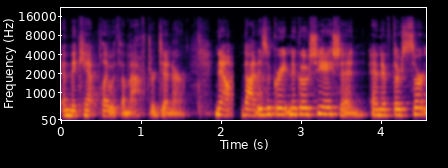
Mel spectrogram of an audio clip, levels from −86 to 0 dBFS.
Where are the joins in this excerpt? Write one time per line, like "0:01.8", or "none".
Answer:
0:02.1

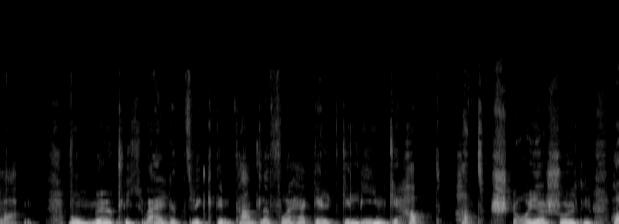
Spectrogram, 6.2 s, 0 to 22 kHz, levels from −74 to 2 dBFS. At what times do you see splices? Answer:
0:04.9

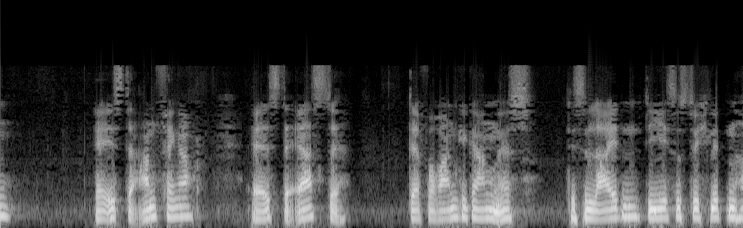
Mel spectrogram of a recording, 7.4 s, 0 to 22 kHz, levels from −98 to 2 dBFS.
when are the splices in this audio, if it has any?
0:05.6

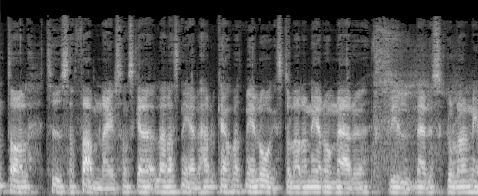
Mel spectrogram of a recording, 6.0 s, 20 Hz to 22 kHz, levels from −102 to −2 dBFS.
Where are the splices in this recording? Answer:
none

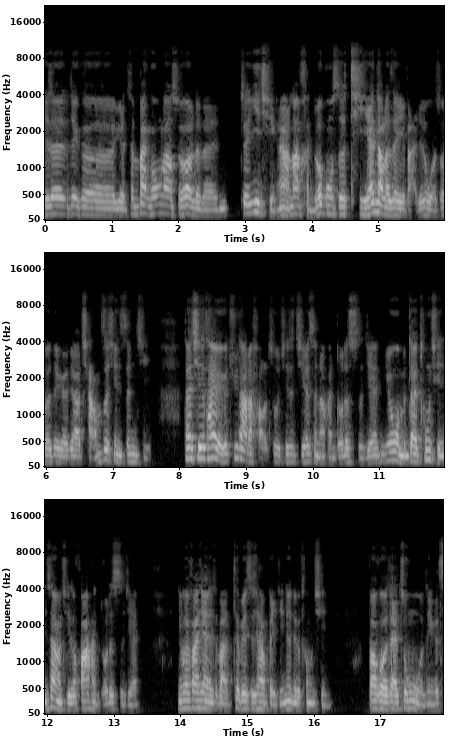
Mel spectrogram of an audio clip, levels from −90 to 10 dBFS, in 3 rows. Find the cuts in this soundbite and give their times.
0:03.7

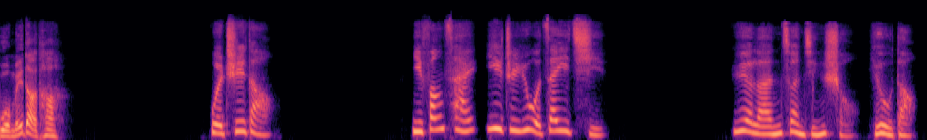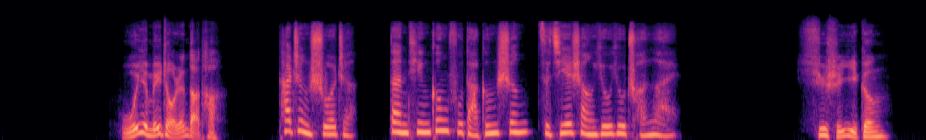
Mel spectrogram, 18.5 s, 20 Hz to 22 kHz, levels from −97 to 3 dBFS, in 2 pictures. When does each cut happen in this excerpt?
0:11.9

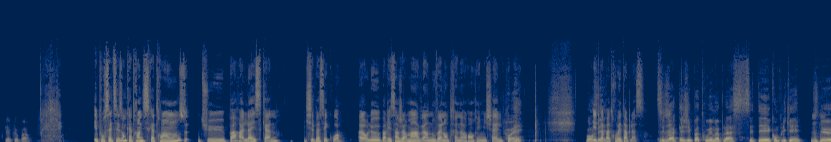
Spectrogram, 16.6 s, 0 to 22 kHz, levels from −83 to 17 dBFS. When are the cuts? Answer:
0:13.2

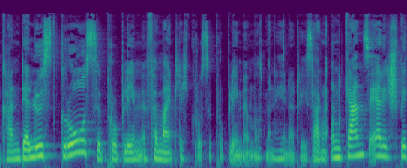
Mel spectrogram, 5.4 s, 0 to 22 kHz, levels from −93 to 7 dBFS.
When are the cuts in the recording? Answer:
0:04.4

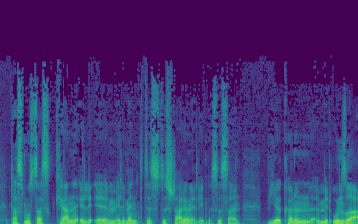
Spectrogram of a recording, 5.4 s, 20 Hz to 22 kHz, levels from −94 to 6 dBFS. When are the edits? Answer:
none

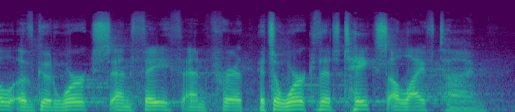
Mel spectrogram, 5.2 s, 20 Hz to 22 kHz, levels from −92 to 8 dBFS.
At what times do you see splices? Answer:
0:02.4

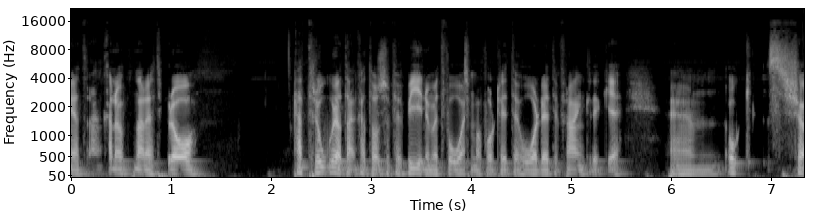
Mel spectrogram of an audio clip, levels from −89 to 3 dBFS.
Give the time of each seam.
0:03.9

